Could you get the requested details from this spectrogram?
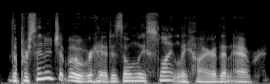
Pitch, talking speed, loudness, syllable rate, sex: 155 Hz, 220 wpm, -15 LUFS, 8.2 syllables/s, male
